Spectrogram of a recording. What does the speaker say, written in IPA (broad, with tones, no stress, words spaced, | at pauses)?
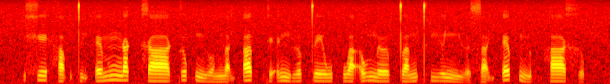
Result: xe˧ha̰˧˨mt̪ḭ˧˨ʔɛ˨˦m ŋa˦˥k̚xaː˧kə˦˥p̚ɲɔ̤˨˩ na̰˧˨jʔa˦˥t̚kɛ̰˧˥ŋɨ˨˦ə̯ t̪e˧whwa̰ː˧˥wnəː˧ t̪a˨˦nt̪ʰi˧ə̯ɲɨ˧˩ə̯sa̰˧˨j ʔɛ˦˥p̚ nə˨˩p̚haː˧ xə˨˩p̚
